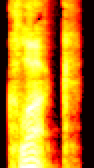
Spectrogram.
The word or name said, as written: cluck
